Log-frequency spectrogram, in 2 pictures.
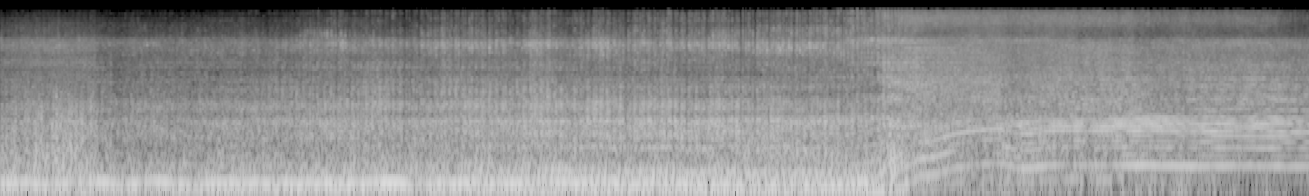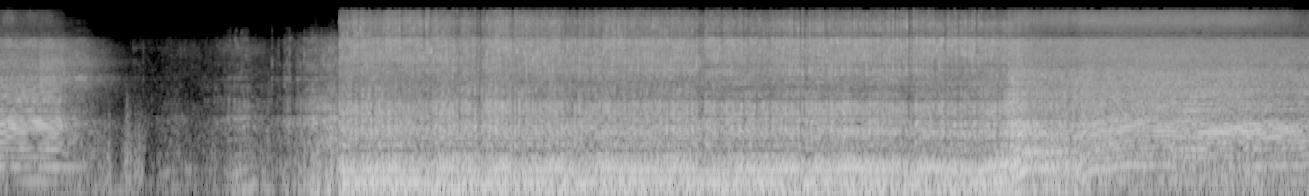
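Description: Drag car's engine running loud and low, then revving up with a rising pitch about nine seconds in and held high through a smoky tyre burnout. The sound drops out for about two seconds, then returns at high revs and rises again near the end as the car heads down the strip.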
